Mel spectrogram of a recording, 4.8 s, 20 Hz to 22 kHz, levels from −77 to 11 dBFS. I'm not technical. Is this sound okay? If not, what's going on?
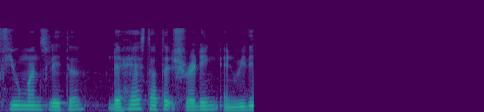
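No, not quite. At about 2.53 seconds the speech just stops and the rest of the clip is dead silence, not even background hiss. That's an audio dropout to silence, most likely the mic or its connection cutting out while recording carried on.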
